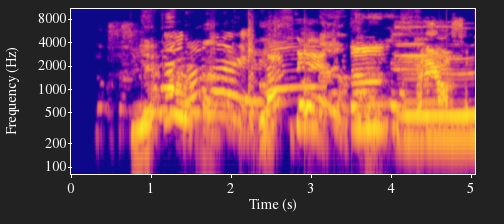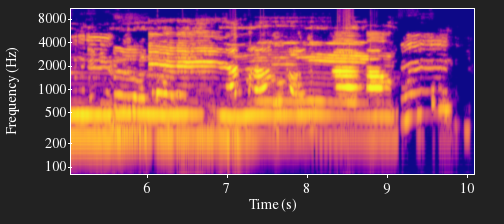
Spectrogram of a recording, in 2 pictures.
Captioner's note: cheering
